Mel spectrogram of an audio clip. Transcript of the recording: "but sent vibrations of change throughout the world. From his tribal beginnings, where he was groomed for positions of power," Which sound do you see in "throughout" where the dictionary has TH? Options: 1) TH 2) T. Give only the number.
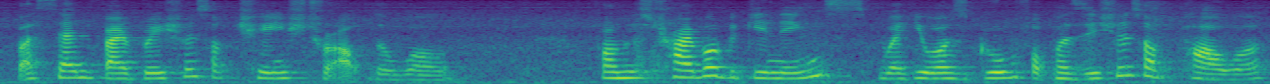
2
